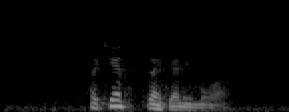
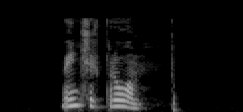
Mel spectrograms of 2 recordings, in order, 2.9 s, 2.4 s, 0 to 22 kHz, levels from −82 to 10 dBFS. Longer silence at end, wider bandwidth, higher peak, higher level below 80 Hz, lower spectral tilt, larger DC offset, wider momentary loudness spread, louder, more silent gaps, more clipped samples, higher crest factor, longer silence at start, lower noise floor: about the same, 0.65 s vs 0.7 s; second, 4.4 kHz vs 11.5 kHz; second, -22 dBFS vs -10 dBFS; second, -72 dBFS vs -64 dBFS; first, -11.5 dB/octave vs -5 dB/octave; neither; first, 14 LU vs 6 LU; second, -38 LUFS vs -26 LUFS; neither; neither; about the same, 18 dB vs 18 dB; first, 0.9 s vs 0.6 s; second, -71 dBFS vs -81 dBFS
